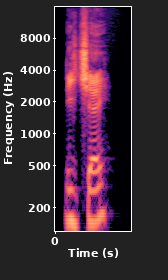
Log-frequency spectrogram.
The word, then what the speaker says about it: Nietzsche: It's a famous quote by Nietzsche. I pronounced his name correctly, Nietzsche.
